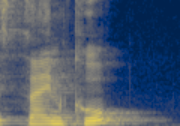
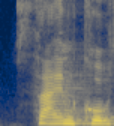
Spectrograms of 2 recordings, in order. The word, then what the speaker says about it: syncope: You can say syncope, yes, however you want to call it, is spelled capital SYNCOPE.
